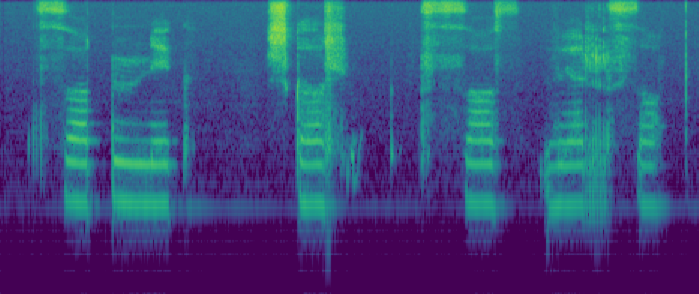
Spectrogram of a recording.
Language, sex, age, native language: Icelandic, male, 7, Icelandic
